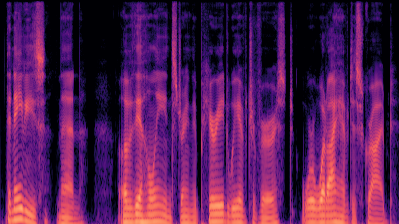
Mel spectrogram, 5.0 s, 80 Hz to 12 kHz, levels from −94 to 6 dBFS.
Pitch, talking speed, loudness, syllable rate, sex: 100 Hz, 205 wpm, -20 LUFS, 6.4 syllables/s, male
